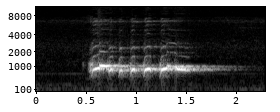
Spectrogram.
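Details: Singing Bangkok zebra dove whose loud song sets other zebra doves answering: one phrase of quick, rolling coo notes slurring into a steady, fading hum.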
